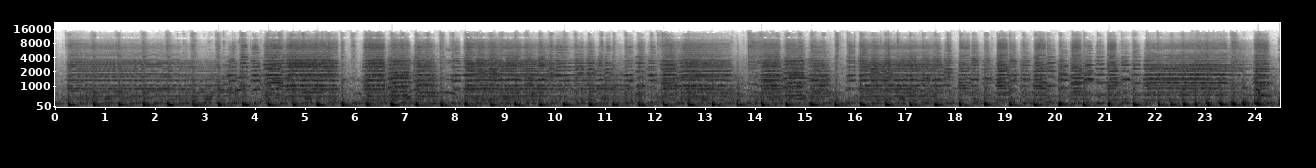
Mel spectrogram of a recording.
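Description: A high school marching band playing full out, with brass carrying the tune over a steady drum beat. The music breaks off briefly about six seconds in and again near fourteen seconds.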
